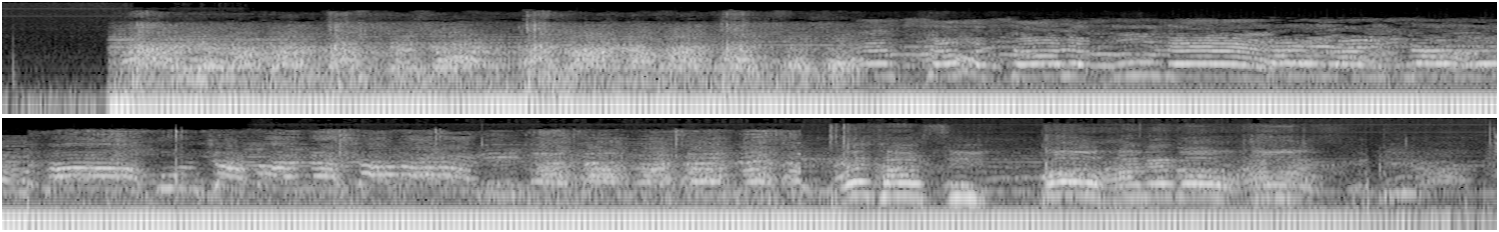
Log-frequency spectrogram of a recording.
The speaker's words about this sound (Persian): در پی این هشدارها تعدادی از شهروندان در مقابل زندان رجای شهر تجمع کردند. در همین حال خبرها از ترافیک سنگین در خیابان‌های منتهی به زندان و تجمع شهروندان در مقابل زندان حکایت داشت که در حال شعار دادن بودند.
